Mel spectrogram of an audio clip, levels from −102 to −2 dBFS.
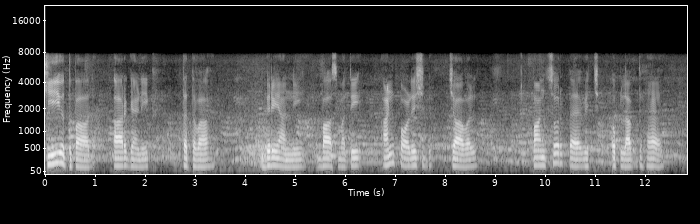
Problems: constant background noise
